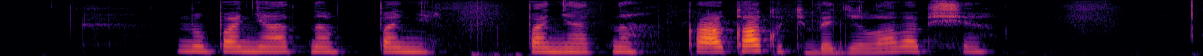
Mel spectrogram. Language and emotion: Russian, neutral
